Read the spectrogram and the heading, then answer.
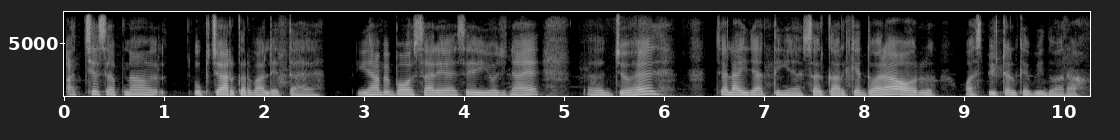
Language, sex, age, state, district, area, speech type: Hindi, female, 45-60, Uttar Pradesh, Sonbhadra, rural, spontaneous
